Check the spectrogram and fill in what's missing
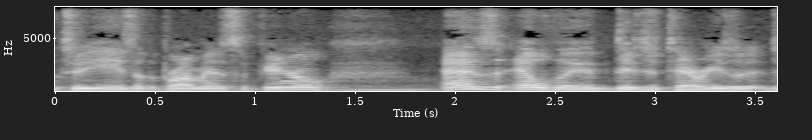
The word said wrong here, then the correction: dignitaries: digitaries, so you pronounce it? Dignitaries. Dignitaries.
